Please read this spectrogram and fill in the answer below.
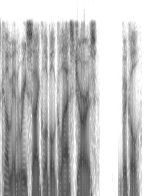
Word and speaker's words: Bocal: Bocal, pronounced boco, is French for jar, and they run from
